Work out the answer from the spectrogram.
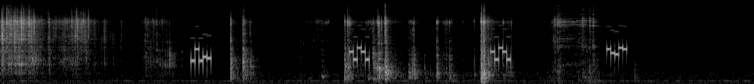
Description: Five-tone selective call (EEA), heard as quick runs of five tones, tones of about 40 ms, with kitchen noise. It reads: 10143 82282 82282 07660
